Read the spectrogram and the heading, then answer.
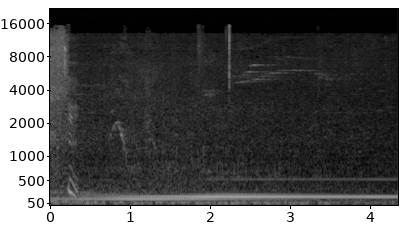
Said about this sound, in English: the tires on the street. It's a little dusty, a little gritty, and it rumbles.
